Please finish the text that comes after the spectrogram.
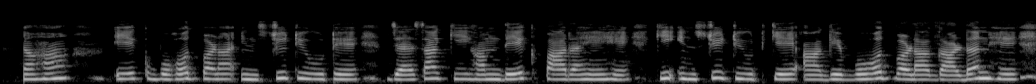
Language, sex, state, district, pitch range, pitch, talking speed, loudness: Hindi, female, Jharkhand, Jamtara, 235-265 Hz, 245 Hz, 120 wpm, -24 LUFS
